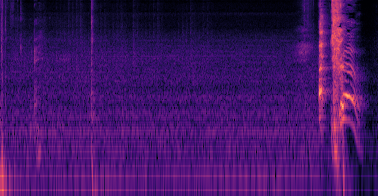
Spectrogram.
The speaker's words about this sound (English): I'm not gonna use a tissue because, like, that doesn't help with your nose when you sneeze.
